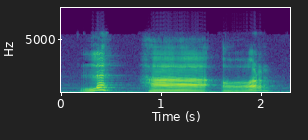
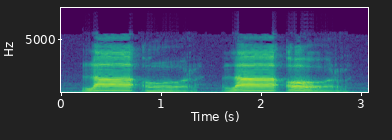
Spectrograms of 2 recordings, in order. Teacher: And to the light would be le-ha-or. But the article h disappears, and we end up with la-or. La-or. The hey of the article being dropped out.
